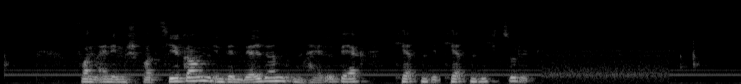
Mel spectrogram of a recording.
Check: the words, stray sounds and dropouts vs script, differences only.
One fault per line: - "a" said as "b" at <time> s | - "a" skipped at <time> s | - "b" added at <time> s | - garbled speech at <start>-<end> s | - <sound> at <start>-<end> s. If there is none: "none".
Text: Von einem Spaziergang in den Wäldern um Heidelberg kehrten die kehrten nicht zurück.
none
